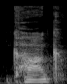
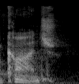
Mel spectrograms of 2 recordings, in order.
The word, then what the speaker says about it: conch: So I looked up the pronunciation, conch or conch. Turns out either one, the fuck.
